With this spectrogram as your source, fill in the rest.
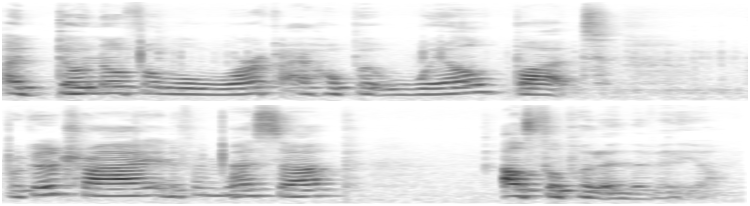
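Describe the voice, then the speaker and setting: A woman speaks at a moderate pace, her loudness swinging widely, with noticeable background noise. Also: medium pitch for a woman, ordinary pitch variation. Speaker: beauty YouTuber. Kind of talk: makeup tutorial talk to camera. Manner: casual, chatty.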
